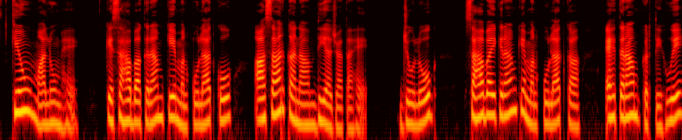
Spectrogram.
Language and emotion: Urdu, neutral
